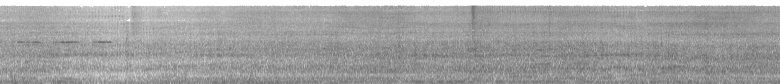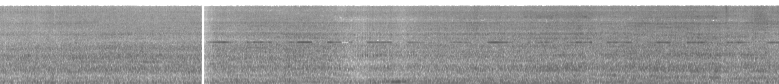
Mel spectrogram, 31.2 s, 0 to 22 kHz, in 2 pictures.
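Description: A Kaystar Pioneer45 4WD all-terrain forklift's engine running steadily as the machine drives through mud. Its reversing alarm beeps in an even series at the start and again through the last third.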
